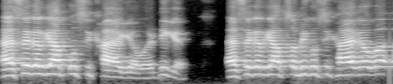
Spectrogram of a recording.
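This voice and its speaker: High-voiced teacher coaxing his class. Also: expressive, fairly bright tone. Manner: coaxing, asks questions then answers them; drawn-out recited vowel sounds. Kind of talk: live online class lesson.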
